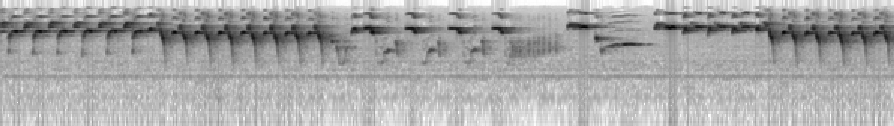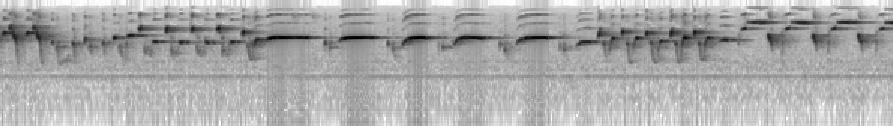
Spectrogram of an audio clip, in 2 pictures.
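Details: Captive male Timbrado canary in full song: rapid metallic rattling trills alternate with bright whistled phrases and a series of ringing, evenly spaced bell-like notes, over faint indoor hum.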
